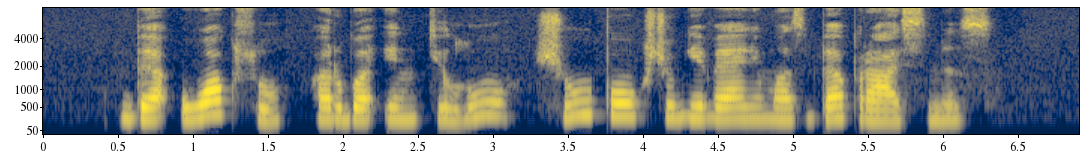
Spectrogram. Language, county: Lithuanian, Telšiai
